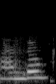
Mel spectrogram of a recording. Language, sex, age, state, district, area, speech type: Malayalam, female, 18-30, Kerala, Alappuzha, rural, conversation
